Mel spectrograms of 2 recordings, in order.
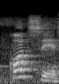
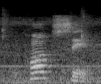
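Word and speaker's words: cozze: in Italian is kotse parang kotse na k No but no kotse c o z e c o z e cotse yon ganon ang tawag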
